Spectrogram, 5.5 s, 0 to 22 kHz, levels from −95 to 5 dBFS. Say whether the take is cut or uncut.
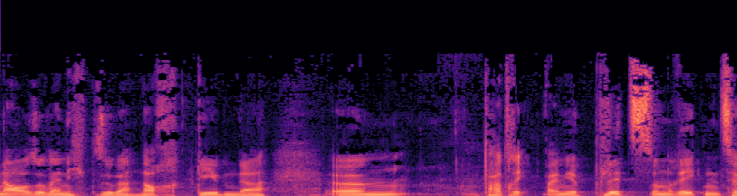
cut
